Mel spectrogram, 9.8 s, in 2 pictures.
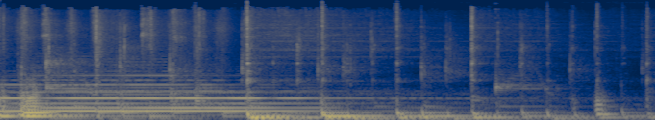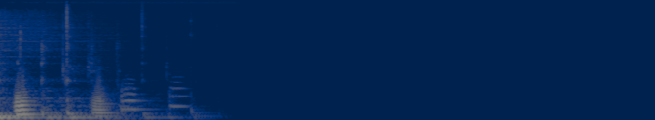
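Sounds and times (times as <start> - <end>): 
trance music: 0.0 - 5.8
alphorn in trance music: 0.0 - 5.9.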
